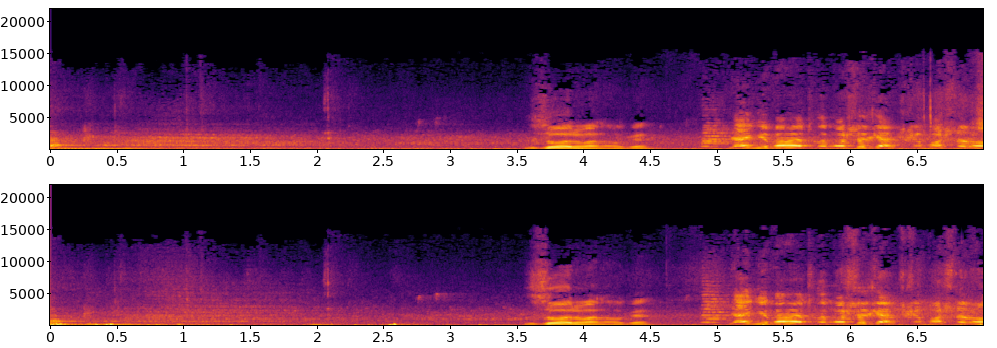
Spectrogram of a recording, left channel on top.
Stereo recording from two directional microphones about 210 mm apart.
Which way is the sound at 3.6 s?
10° right (ahead or behind).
